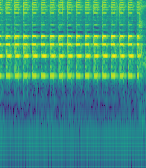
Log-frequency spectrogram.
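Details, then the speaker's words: Vibroplex bug with the dot stabilizer installed, wire preloading the dot contact spring a few thousandths of an inch: even, crisp dots about nine a second on a steady high tone, all the same length and spacing; sending cleanly. "So here is the stabilizer installed."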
